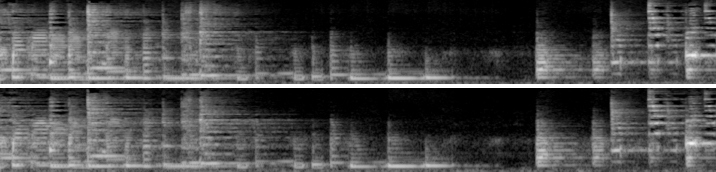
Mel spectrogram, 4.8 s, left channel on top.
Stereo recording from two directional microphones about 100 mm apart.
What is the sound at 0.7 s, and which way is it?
Music, 50° left (ahead or behind).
